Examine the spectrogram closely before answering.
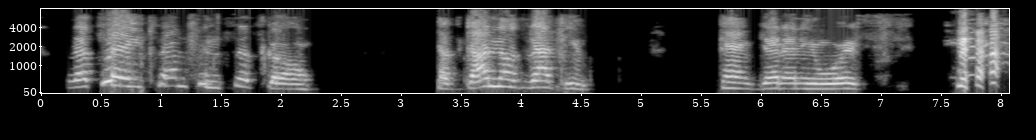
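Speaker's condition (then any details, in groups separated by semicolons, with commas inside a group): Cerebral palsy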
